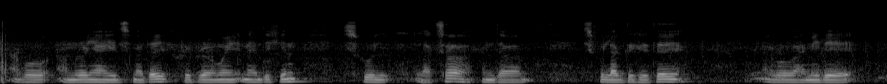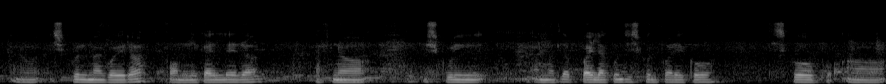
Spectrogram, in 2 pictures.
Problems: none marked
